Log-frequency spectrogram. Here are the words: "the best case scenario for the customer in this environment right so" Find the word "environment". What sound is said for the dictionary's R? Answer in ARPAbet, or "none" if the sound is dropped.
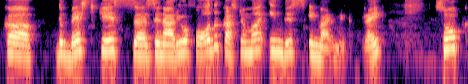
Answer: R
